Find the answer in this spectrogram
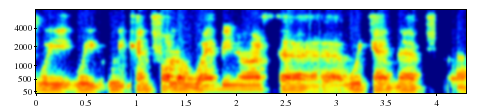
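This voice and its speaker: A man speaks very slowly with an Italian accent. His pitch varies in an ordinary way. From Italy. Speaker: dog breeder and show judge. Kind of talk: interview. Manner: halting, many hesitations.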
